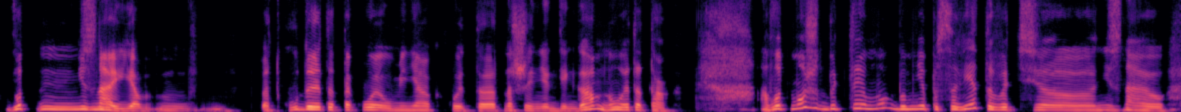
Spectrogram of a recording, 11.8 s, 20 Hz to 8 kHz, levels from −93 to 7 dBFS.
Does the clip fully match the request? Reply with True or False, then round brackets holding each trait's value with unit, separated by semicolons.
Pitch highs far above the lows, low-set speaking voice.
False (6.1 semitones; 185 Hz)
